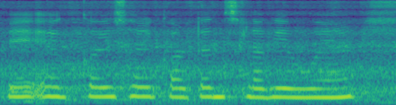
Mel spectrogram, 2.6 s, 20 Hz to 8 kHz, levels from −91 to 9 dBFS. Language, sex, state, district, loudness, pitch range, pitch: Hindi, female, Uttar Pradesh, Shamli, -10 LUFS, 250-265 Hz, 260 Hz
